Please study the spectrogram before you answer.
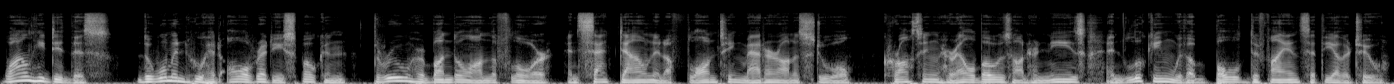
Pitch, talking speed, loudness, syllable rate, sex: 100 Hz, 180 wpm, -17 LUFS, 4.4 syllables/s, male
